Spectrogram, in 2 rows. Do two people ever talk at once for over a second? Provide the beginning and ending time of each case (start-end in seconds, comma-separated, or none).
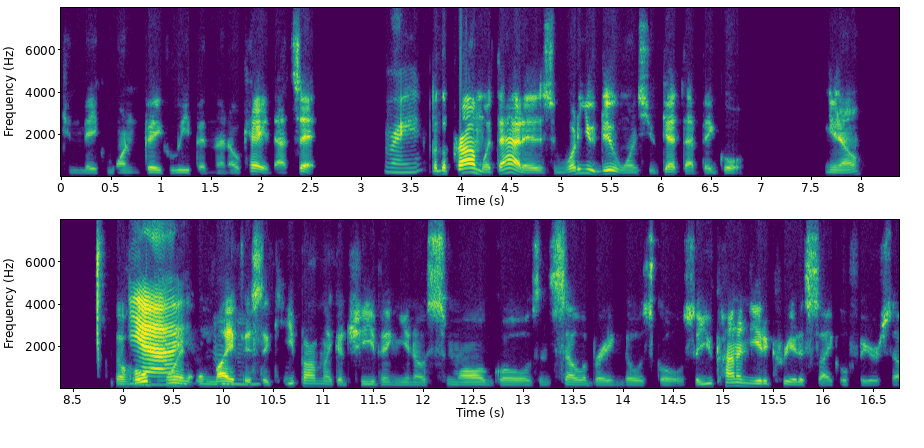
9.0-10.4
